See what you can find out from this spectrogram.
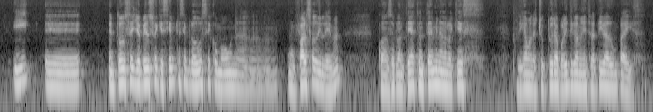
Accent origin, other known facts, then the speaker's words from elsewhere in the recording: Santiago, Santiago Metropolitan Region, Chile; yo, por ejemplo, para bien o para mal soy santiaguino, y ni siquiera soy santiaguino, ¿no es cierto?, en toda su extensión, soy santiaguino de un cierto barrio.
